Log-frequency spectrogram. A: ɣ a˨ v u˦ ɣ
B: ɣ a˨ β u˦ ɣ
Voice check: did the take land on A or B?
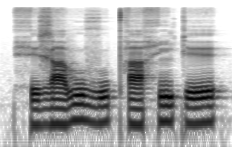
B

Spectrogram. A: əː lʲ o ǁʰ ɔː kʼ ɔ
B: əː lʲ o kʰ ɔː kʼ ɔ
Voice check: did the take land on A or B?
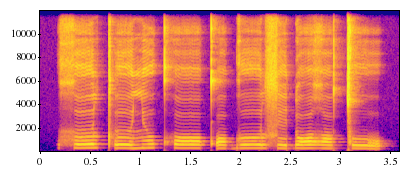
B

